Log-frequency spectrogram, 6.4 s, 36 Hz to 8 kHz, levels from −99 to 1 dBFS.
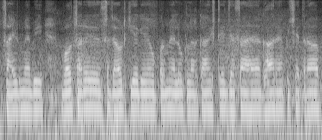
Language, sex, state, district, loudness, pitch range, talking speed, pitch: Hindi, male, Jharkhand, Deoghar, -17 LUFS, 110-115 Hz, 195 wpm, 115 Hz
